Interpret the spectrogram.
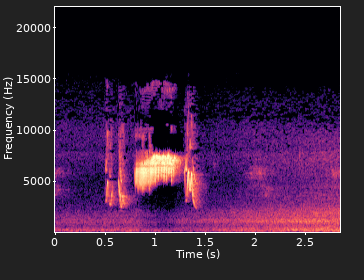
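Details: Short high phrase from a yellow-fronted canary, the green singing finch: a few sharp chirps around a bright sustained buzzy note lasting about half a second, then quiet background.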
